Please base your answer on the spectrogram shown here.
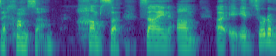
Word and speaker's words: Hamsa: Did I pronounce that correctly? It's a Hamsa.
